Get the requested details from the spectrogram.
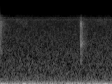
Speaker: Five fingers. One. Let's see if I can crack it. Yeah, there we go.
